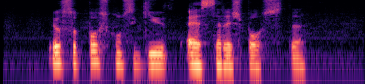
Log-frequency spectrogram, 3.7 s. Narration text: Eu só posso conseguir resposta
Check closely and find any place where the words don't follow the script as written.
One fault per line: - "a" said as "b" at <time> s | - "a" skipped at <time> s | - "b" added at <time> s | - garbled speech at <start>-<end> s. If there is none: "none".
- "essa" added at 1.9 s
